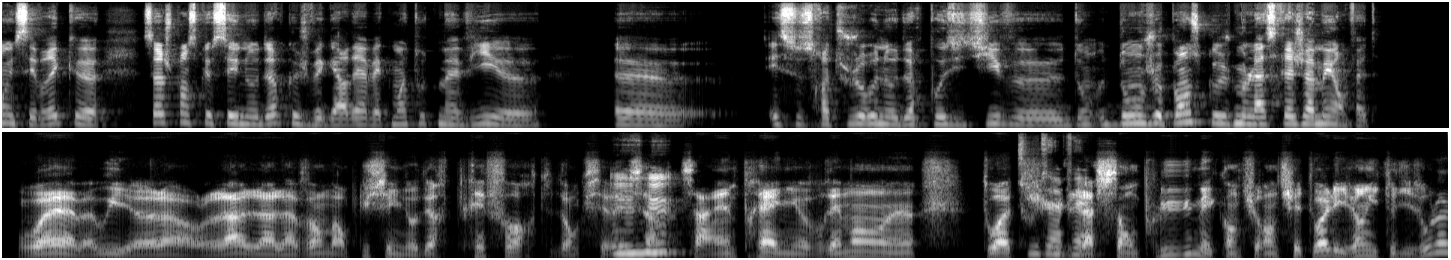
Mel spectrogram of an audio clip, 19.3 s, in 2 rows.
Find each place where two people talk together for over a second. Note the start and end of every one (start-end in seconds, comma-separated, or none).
none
